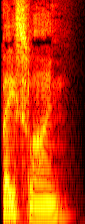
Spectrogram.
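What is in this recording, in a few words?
"baseline", British English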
